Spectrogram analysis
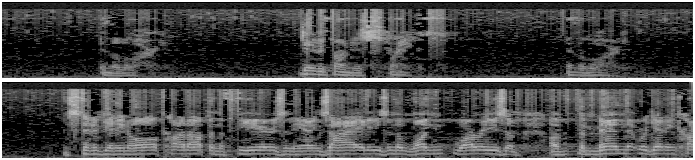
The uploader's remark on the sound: Preached at COMMUNITY Covenant on 8/8/21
